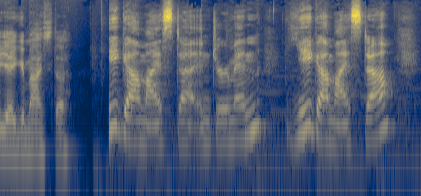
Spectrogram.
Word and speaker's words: Jägermeister: Jagermeister in German, Jägermeister. English speakers usually say Jagermeister, which is pretty much the same, just with a pretty thick accent.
